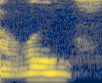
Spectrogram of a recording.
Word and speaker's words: Roaff: Sí, que en realidad se pronuncia Roaf. Roaf. Así. Ajá.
